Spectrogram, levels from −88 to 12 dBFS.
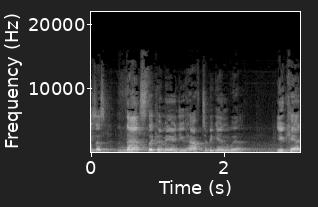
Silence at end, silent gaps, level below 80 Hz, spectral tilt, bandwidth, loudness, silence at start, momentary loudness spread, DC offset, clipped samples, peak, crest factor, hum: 0 s; none; -74 dBFS; -3.5 dB/octave; 15 kHz; -18 LUFS; 0 s; 10 LU; under 0.1%; under 0.1%; -2 dBFS; 18 dB; none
